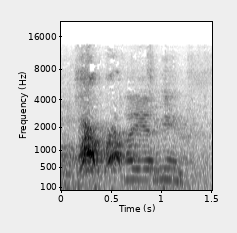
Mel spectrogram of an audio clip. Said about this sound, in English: Did you notice the dog attacked him and not me? Just that 2 seconds of absolute fear.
